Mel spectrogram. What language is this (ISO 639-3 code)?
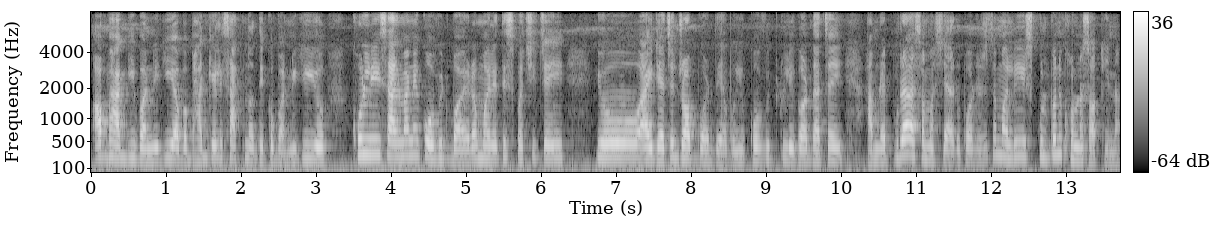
nep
